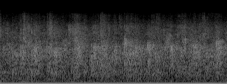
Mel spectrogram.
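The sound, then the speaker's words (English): Applause from a church audience during a Sunday gathering, a steady, even patter of many hands clapping at moderate loudness for the whole clip. “Somebody give him a clap.”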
